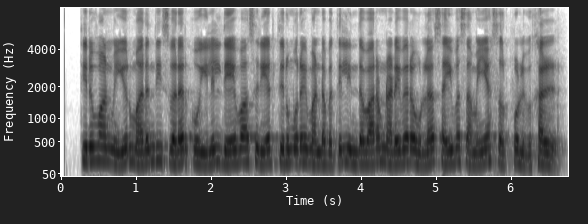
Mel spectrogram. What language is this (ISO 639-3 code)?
tam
